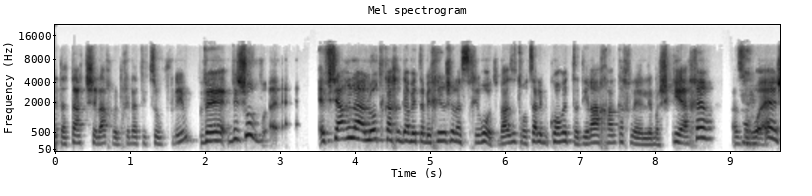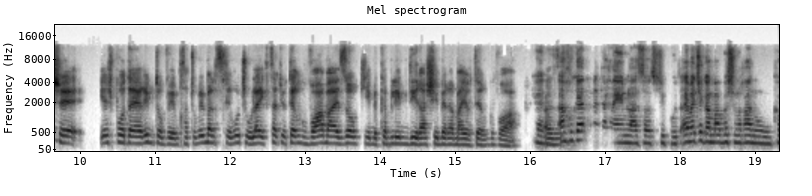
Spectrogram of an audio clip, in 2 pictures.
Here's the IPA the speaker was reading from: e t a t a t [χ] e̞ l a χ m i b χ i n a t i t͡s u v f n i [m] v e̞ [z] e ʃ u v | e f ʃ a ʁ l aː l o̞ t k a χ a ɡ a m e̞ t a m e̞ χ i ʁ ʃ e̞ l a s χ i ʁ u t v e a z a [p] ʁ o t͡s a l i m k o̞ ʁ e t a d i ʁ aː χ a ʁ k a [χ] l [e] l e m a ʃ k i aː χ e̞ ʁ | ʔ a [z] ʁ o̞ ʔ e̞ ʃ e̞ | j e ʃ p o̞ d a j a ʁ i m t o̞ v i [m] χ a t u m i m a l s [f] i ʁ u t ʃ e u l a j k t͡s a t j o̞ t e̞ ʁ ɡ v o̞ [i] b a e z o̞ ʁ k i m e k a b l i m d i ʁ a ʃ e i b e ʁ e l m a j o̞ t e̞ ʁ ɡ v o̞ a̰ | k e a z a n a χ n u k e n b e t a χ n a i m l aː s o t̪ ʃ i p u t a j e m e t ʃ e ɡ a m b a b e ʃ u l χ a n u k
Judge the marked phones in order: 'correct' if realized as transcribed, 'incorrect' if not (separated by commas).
incorrect, correct, incorrect, incorrect, correct, correct, correct, correct, incorrect, incorrect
